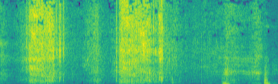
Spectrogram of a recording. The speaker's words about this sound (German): Was ist das denn? Das ist äh, der Klettverschluss der anderen Crumpler-Tasche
